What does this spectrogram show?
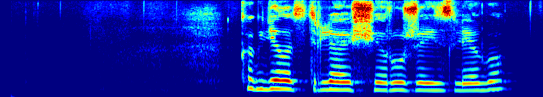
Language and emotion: Russian, neutral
